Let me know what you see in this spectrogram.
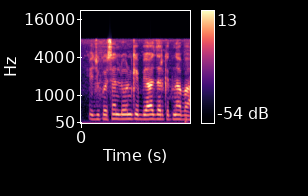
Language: Bhojpuri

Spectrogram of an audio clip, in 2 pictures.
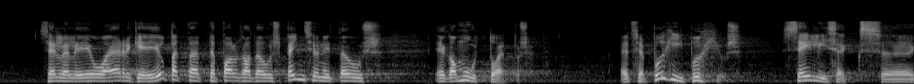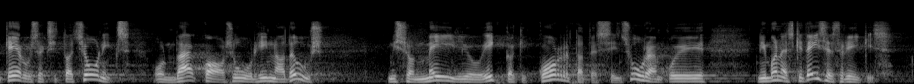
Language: Estonian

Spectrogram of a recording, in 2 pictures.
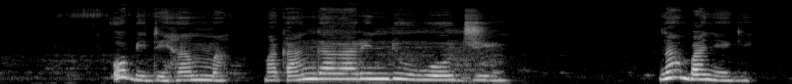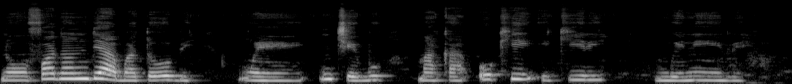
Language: Igbo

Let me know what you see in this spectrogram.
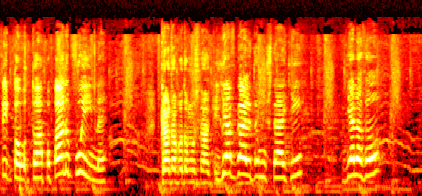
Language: Greek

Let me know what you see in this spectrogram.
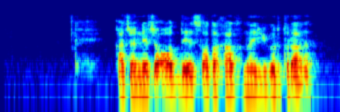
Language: Uzbek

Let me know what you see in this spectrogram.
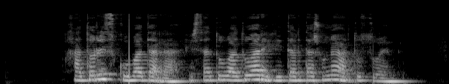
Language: Basque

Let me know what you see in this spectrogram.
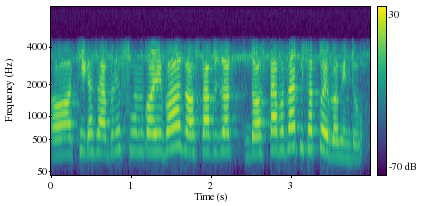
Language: Assamese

